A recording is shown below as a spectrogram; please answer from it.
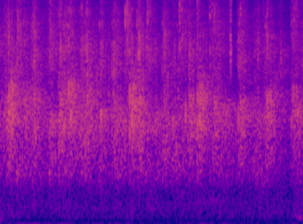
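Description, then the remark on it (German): Steady applause from an audience at a worship service after a time of worship, a dense even patter of many hands clapping at moderate loudness throughout, with no voices standing out. “Ja, gib mal einen kräftigen Applaus.”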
